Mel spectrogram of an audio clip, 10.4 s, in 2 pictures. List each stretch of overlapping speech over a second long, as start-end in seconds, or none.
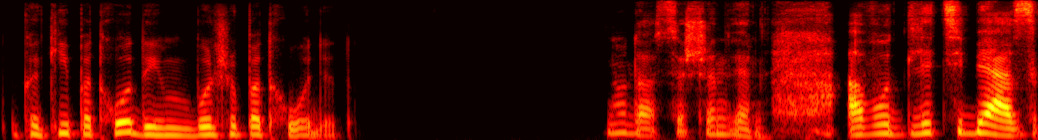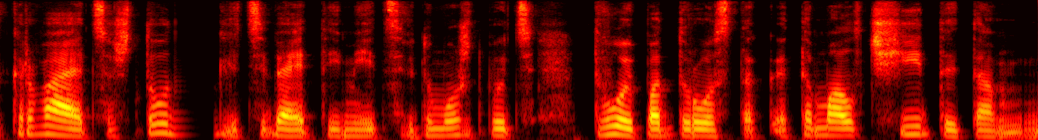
none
